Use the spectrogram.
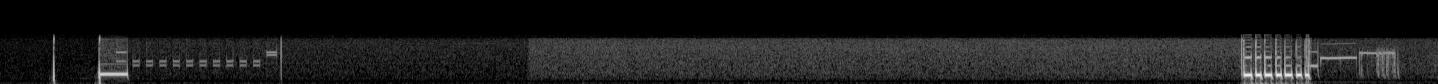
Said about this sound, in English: You may dial another number now.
